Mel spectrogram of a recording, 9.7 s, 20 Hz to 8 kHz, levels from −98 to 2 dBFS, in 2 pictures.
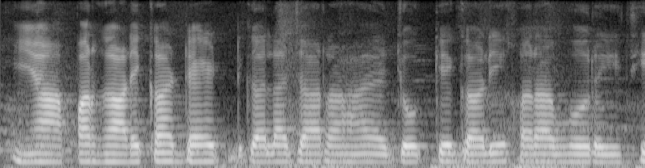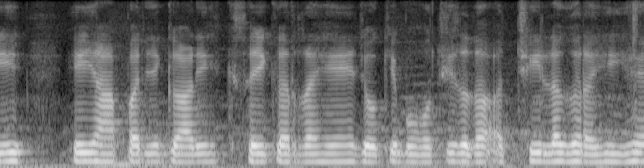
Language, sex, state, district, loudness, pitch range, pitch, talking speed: Hindi, male, Uttar Pradesh, Jyotiba Phule Nagar, -16 LUFS, 140-145 Hz, 140 Hz, 210 wpm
